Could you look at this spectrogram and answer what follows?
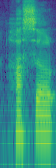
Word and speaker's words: hustle: and bustle remember class we have these silent T sounds in both of these words hustle and bustle the bustle of the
